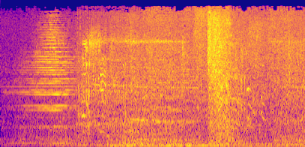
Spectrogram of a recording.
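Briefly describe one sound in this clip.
Loud crashes and blasts rumble nearby.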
